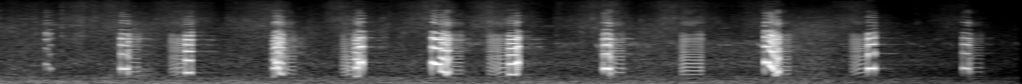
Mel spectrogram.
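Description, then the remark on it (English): Keith Westcott's metal detector sounds a run of about a dozen short, buzzy electronic beeps at irregular intervals, their tones shifting slightly, over a faint low rumble with no voices. “Keith Westcott and his metal detector. Well, Martin, I can hear your love of radio, of audio from that. All those lovingly recorded beeps, I've never quite heard them.”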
